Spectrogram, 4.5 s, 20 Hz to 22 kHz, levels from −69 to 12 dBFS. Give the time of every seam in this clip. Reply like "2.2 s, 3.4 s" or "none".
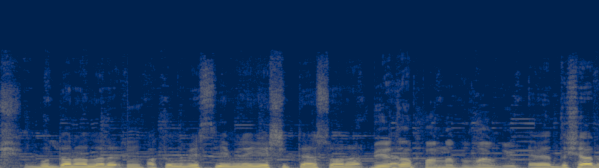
0.9 s, 2.8 s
